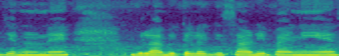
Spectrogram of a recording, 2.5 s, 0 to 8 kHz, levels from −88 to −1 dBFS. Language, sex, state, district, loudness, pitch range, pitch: Hindi, female, Chhattisgarh, Bilaspur, -13 LUFS, 210-225 Hz, 215 Hz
